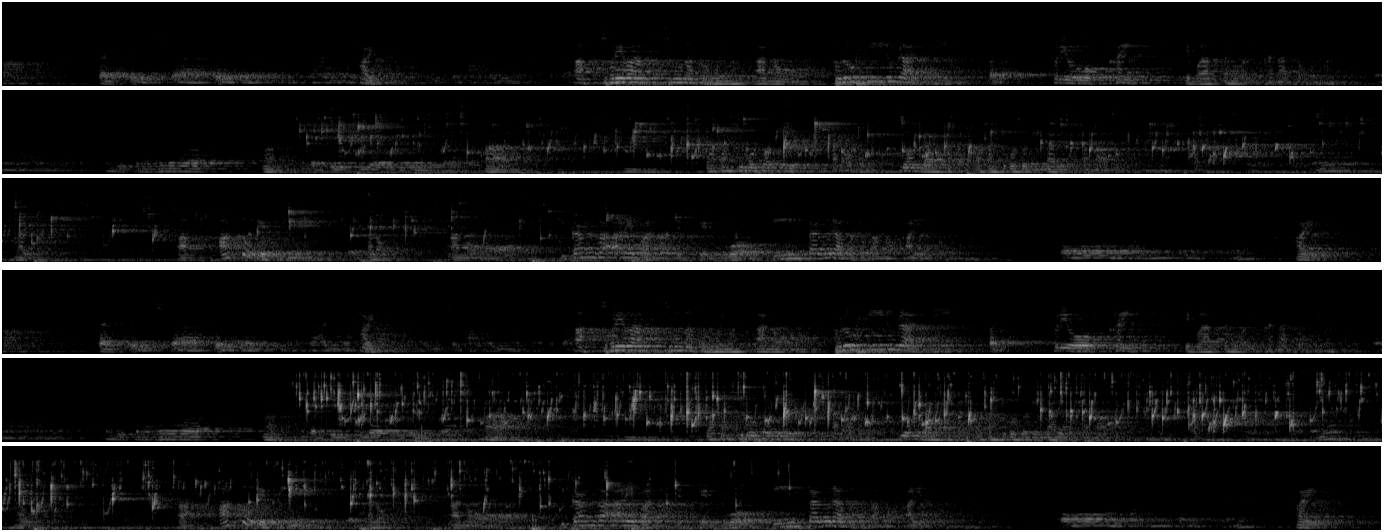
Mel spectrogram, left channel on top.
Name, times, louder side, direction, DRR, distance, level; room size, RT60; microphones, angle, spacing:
voice 1, 0.9-3.7 4.2-5.8 9.8-10.1 13.7-14.5 14.8-15.8 16.8-18.5 26.2-27.3 28.8-29.0 31.1-31.3 38.1-40.1, right 1 dB, 25° right, -1 dB, 1.6 m, -54 dB
voice 2, 5.7-8.0 8.3-9.6 10.5-11.3 11.8-13.3 16.4-16.6 18.6-19.0 20.0-20.2 20.8-21.8 22.1-25.9 27.7-28.0 29.3-29.5 29.8-30.8 31.2-31.4 32.0-32.8 33.1-37.3 40.5-40.9, equal, 20° left, -3 dB, 1.6 m, -48 dB
sound 1, 16.5-35.7, right 12 dB, 80° right, 0.3 m, -42 dB
18.0 x 8.6 x 4.4 m, 2.4 s
head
